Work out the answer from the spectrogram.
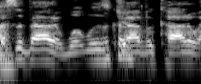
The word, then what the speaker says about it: Jahvocado: It's not. Although now it could be Java, because I'm a coffee drinker, but it's not Java. It's Jah as in Rastafari, as in J-A-H.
